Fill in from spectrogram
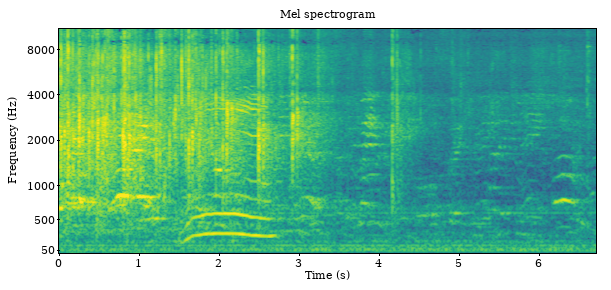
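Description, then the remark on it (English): An audience claps and shouts praise to God in an uneven, overlapping patter while voices call out and a single voice rises in a sung or shouted tone; the clapping thins and quiets toward the end. “Go ahead and sing. Go ahead and clap.”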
